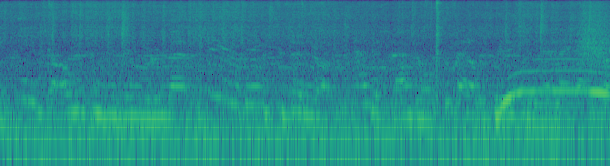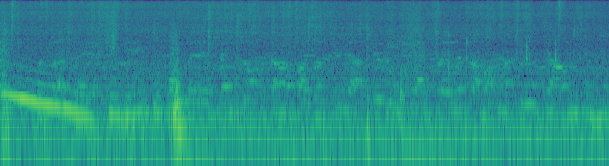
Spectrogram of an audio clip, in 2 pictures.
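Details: Rival stray cats, a tabby among them, meeting at midnight: a single arched yowl lasting about two seconds, rising then curving down, heard over a steady hiss and low rumble, with a sharp knock shortly after.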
